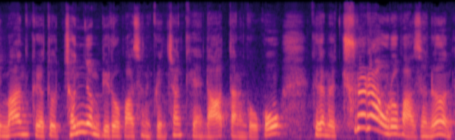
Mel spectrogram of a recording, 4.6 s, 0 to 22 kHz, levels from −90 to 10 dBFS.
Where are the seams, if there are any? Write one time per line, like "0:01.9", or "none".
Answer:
none

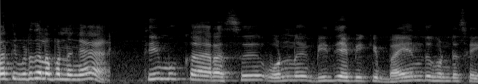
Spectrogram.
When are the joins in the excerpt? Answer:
0:01.2

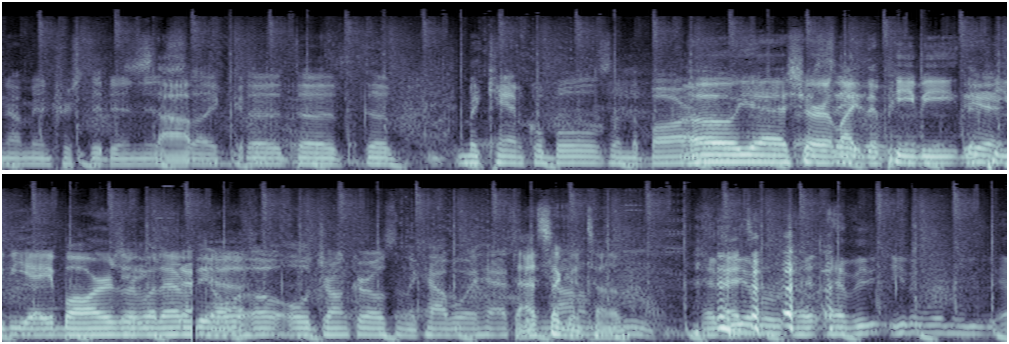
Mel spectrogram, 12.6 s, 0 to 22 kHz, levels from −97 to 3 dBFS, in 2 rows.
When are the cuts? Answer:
0:07.5
0:10.5

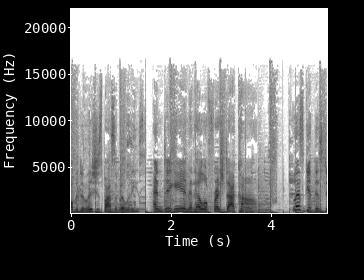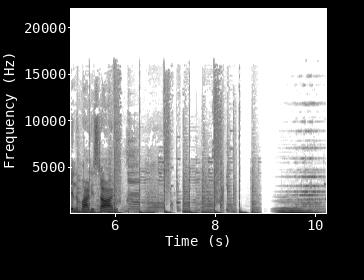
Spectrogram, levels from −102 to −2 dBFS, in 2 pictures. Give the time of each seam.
0:09.0

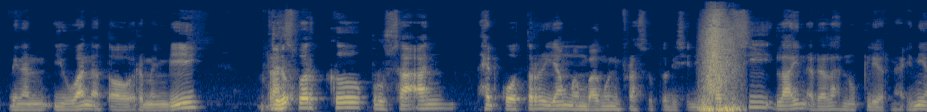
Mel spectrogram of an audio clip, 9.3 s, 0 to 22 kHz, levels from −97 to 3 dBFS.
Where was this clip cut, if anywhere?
0:07.2

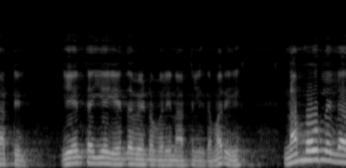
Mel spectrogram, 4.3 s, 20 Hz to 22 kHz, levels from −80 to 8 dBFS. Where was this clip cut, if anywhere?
none

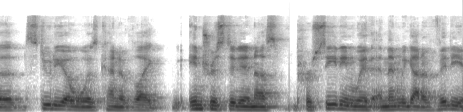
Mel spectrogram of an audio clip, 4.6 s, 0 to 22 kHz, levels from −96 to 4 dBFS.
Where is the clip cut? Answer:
none

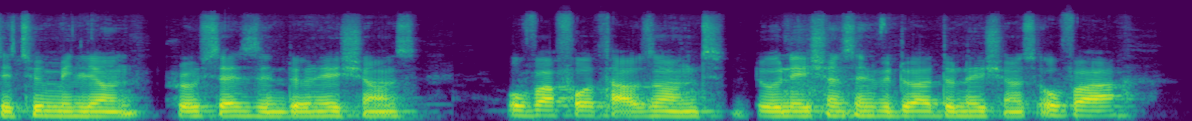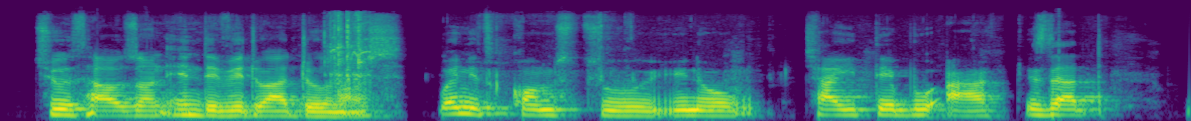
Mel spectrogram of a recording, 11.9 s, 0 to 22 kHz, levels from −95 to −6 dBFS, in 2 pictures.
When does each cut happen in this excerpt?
0:08.0
0:11.0

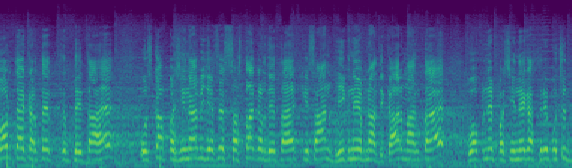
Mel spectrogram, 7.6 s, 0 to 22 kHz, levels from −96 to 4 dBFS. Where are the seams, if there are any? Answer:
none

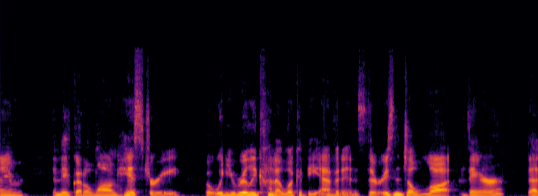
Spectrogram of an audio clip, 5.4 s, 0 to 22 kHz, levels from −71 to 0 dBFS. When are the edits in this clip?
none

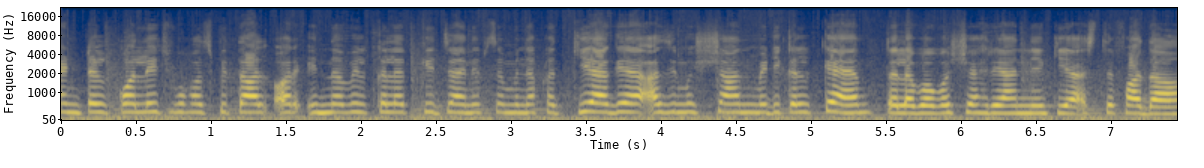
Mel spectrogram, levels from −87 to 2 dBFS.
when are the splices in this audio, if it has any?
none

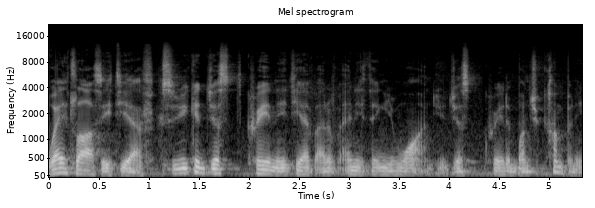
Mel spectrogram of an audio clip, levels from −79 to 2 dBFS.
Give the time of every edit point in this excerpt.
0:01.2
0:04.3

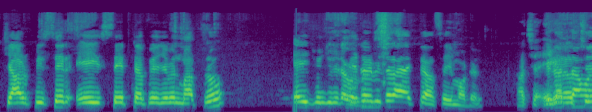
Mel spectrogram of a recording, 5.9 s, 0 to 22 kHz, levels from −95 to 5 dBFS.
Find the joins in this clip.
0:02.9

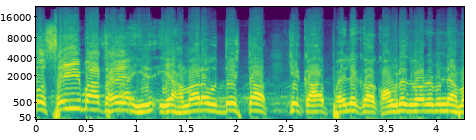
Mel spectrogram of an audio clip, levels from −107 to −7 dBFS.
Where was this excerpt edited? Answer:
0:00.9

